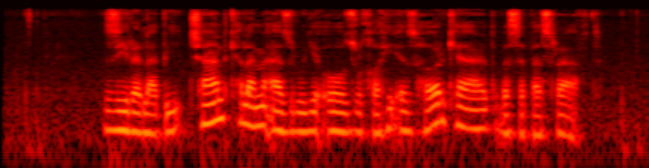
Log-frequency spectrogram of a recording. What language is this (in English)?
Persian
